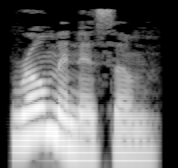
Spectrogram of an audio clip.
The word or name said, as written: romanism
